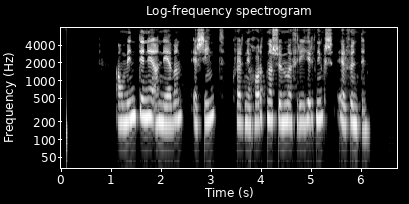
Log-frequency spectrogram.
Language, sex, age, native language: Icelandic, female, 60-69, Icelandic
